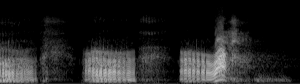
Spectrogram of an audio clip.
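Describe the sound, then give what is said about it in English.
A voice imitates the breathy growl of a dog named Max, which barks at nothing at night, in three rough bursts, the last rising into a short whining yelp before fading out. “And he breathed growls, you know.”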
